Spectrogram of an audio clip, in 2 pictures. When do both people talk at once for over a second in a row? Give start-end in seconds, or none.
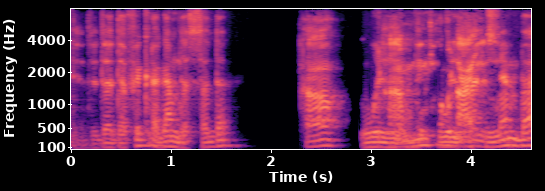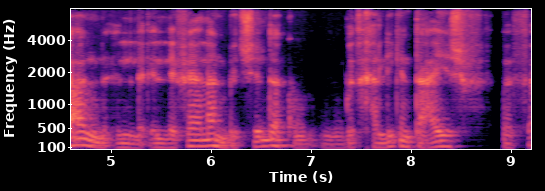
2.9-4.5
